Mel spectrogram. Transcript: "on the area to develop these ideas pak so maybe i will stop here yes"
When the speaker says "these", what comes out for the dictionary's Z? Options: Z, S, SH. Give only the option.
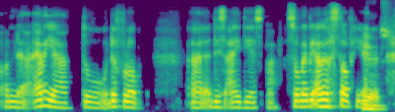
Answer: S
